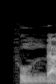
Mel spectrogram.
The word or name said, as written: fundar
